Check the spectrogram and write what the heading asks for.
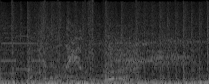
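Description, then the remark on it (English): Loud, continuous roar of racing car engines revving hard, with tires squealing and skidding across the whole stretch, dense like a high-energy action sequence, from the trailer for the film Gran Turismo. “Here's a trailer for Gran Turismo.”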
